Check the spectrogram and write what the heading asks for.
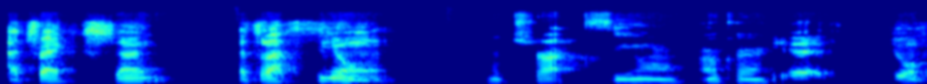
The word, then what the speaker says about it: atracción: When you got double C's, you want to pronounce them like a C and a K. It's like acciones. What you got here? What do you have here? Atracción. Atracción.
